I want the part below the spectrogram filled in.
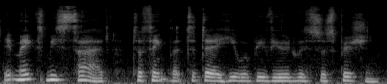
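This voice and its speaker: An older English woman reads her memoir in a deep voice at normal speed. Her storytelling is gentle and wry.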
